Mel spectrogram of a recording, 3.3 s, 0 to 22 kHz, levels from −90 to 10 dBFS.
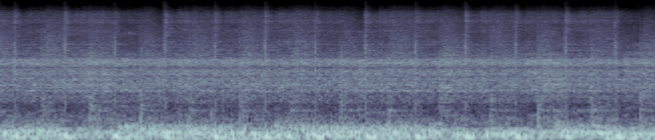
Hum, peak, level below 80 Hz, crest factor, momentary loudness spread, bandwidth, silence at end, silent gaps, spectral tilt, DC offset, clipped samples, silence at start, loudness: none; -2 dBFS; -20 dBFS; 12 dB; 1 LU; 17 kHz; 0 s; none; -5 dB/octave; under 0.1%; under 0.1%; 0 s; -17 LUFS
